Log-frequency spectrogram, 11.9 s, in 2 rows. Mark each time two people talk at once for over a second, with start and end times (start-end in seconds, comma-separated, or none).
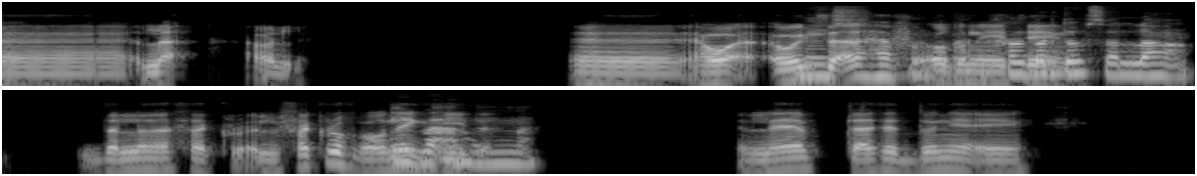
3.9-5.4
